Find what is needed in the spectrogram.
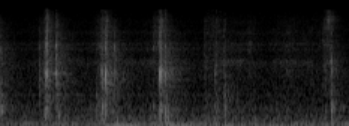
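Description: A tarot deck being shuffled by hand: a few quiet, crisp card flicks in quick succession.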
